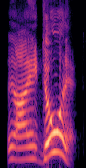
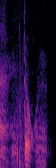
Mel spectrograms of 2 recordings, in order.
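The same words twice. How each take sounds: First: Put-on loud, higher Southern accent, stubborn refusal; Peter's cocky Southern no. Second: Much softer, lower murmur of "I ain't doing it"; inner thought. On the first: Preacher voices Peter refusing to deny Jesus, loud Southern accent. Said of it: "well, that's Southern". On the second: Retold or imitated. Peter thinking to himself quietly, much softer and lower. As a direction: say it to yourself under your breath. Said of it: "He's probably thinking".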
